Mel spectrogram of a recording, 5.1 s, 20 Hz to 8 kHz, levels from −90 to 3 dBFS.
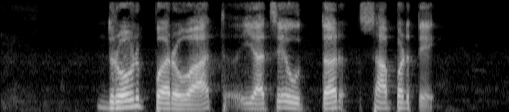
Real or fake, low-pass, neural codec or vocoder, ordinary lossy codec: fake; 7.2 kHz; codec, 16 kHz in and 24 kHz out, 1 kbps, XY-Tokenizer; Opus, 64 kbps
